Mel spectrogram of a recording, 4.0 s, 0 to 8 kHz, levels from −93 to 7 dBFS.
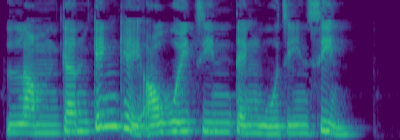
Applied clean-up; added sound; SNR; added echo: none; none; none; none.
